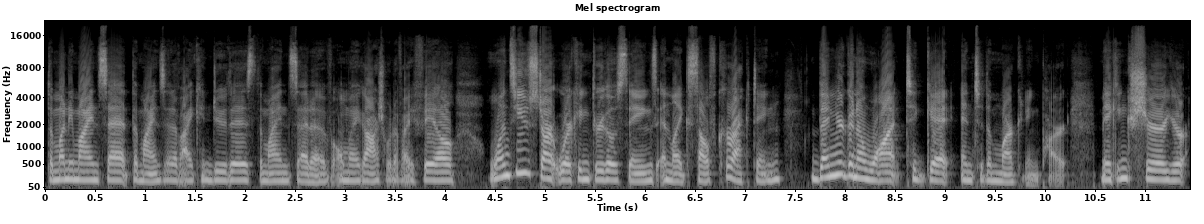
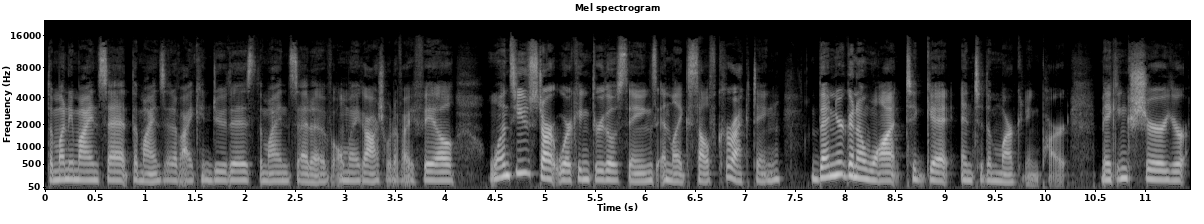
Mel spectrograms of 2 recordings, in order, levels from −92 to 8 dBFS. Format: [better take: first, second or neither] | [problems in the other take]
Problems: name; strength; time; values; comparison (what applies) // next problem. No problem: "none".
second | distortion; slight; 10 dB below the speech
